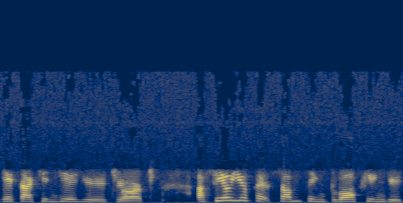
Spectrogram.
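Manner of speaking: usual speaking voice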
